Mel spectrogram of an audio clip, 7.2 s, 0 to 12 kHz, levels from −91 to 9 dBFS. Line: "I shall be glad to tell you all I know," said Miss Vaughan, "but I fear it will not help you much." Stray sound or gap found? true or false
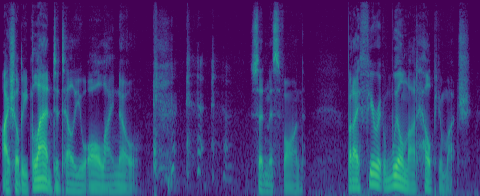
true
